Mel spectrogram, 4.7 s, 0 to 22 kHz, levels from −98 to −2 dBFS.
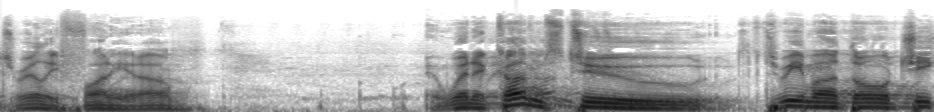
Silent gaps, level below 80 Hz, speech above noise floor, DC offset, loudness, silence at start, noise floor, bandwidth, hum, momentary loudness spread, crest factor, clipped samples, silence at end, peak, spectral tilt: none; -34 dBFS; 37 dB; under 0.1%; -18 LUFS; 0 s; -54 dBFS; 12.5 kHz; none; 13 LU; 18 dB; under 0.1%; 0 s; 0 dBFS; -6.5 dB/octave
